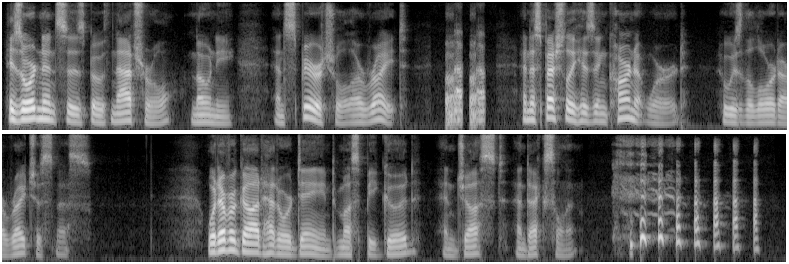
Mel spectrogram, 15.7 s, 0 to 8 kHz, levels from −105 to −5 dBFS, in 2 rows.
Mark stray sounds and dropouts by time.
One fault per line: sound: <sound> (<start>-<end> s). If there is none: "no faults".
sound: laugh (4.4-4.8 s)
sound: laugh (14.0-15.5 s)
